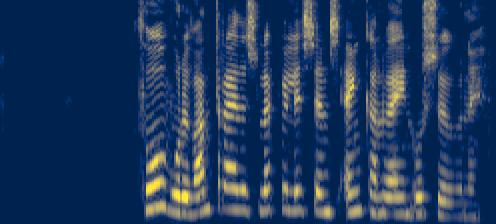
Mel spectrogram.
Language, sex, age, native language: Icelandic, female, 40-49, German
